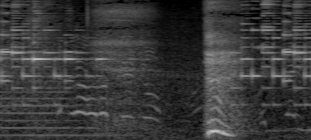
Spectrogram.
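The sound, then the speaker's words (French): A phone rings with an incoming call, a bright repeating electronic ringtone under voices talking, broken by a brief lull partway through. “Oh non! C'est Lucas qui appelle. Ne réponds pas, maman. Si, il faut que je décroche pour qu'il n'ait pas le moindre doute.”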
